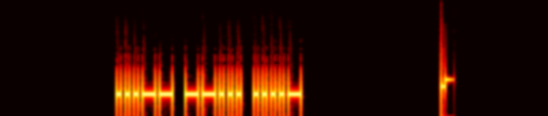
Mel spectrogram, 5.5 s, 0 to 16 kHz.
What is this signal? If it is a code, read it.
Morse code, heard as a keyed tone, about 28 wpm, 700 Hz. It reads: 374
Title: Numbers - 3-Digit 28wpm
